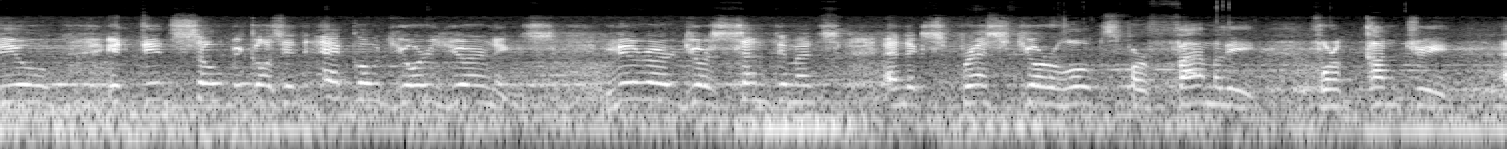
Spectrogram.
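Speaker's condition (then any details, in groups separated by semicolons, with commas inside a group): No condition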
